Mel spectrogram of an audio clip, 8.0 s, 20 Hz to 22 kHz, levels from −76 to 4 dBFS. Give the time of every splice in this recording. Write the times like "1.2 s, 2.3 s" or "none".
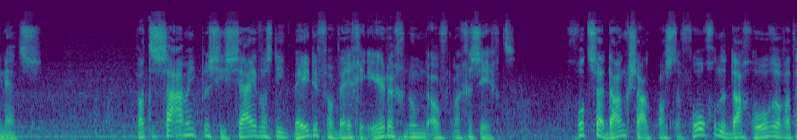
2.9 s, 4.3 s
